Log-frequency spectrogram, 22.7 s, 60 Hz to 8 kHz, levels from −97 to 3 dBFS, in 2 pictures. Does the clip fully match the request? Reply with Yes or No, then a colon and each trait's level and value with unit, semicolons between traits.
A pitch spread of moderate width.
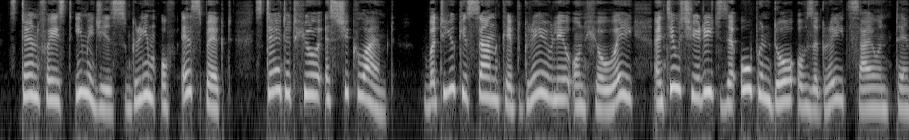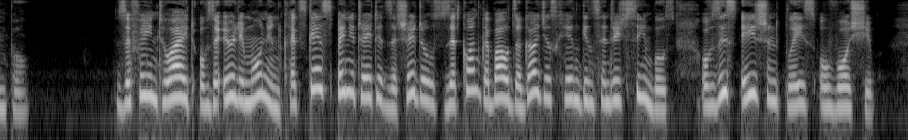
No: wide, 6.5 semitones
